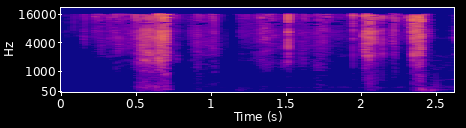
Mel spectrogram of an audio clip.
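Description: Fresh corn being husked by hand: a few sharp, crisp tearing and crinkling bursts as the leaves are stripped from the ears, separated by brief quiet gaps.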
